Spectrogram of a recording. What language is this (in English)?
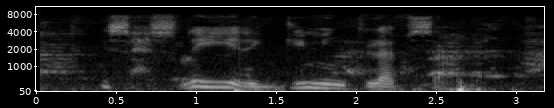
Kabyle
